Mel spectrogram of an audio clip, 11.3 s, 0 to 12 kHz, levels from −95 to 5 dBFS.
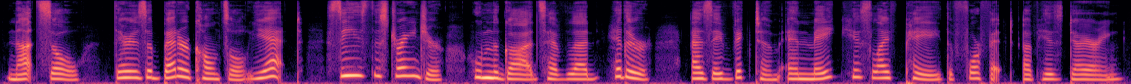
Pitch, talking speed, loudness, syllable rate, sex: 230 Hz, 160 wpm, -17 LUFS, 4.1 syllables/s, female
